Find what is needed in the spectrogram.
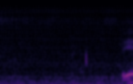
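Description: A steady low rumble with no distinct event, then a man calling out briefly near the end.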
